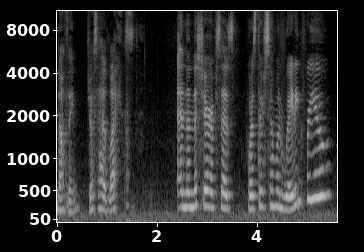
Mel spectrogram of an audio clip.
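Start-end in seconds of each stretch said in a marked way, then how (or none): 0.0-1.5 acted flat delivery, much quieter. Retelling a scene, the speaker quotes Maria answering the sheriff, imitating Maria's deadpan reply. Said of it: "And just deadpan".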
